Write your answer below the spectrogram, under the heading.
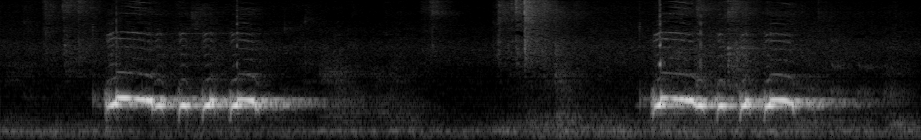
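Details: Local zebra dove singing a melodious rhythmic song, used as a lure for lazy birds: two bursts of soft purring coos, each a rolling series of pulses holding steady in pitch, separated by a pause.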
